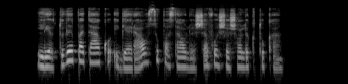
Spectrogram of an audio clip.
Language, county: Lithuanian, Panevėžys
